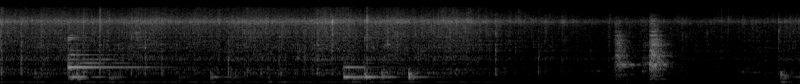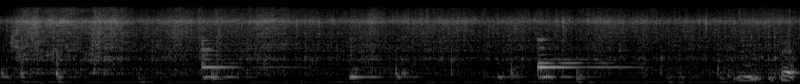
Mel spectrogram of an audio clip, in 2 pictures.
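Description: Green chillies with chana and urad dal fry in oil for lemon rice, a low continuous sizzle with occasional spoon scrapes and a brief louder clatter partway through, no speech.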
